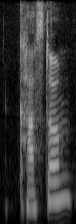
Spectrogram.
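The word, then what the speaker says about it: kastom: Just also to say Castan is, is again like a local pronunciation of custom,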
